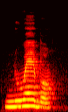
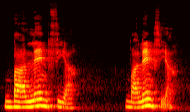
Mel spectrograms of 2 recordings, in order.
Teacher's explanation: When do you pronounce a V as a B? All the time.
